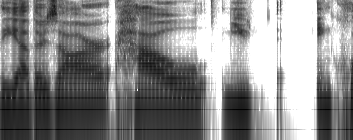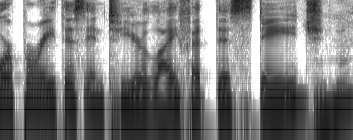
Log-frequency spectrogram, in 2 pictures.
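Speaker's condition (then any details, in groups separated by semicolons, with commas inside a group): No condition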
